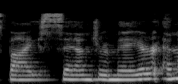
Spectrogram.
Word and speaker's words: Szandra: And it's by Szandra Mayer, and that's spelled Szandra. And thank goodness for us here in the United States that Z is silent.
